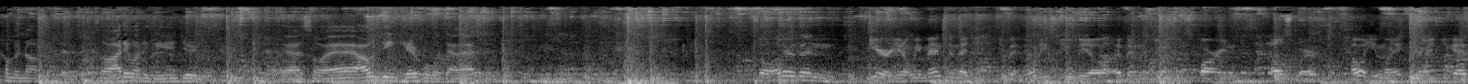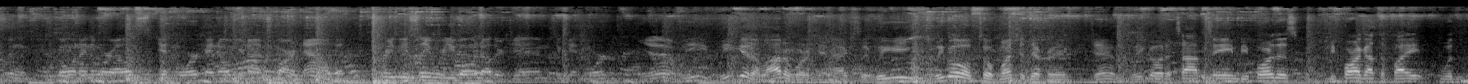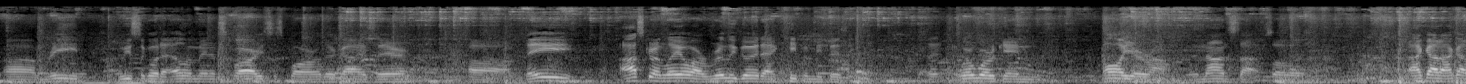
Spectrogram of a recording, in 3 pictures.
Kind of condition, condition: setting, busy venue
